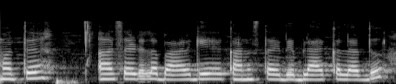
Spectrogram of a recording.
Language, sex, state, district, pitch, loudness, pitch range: Kannada, female, Karnataka, Koppal, 240 Hz, -12 LUFS, 225-250 Hz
